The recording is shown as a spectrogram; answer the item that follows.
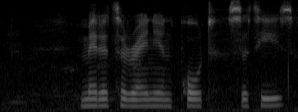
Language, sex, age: English, female, 20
